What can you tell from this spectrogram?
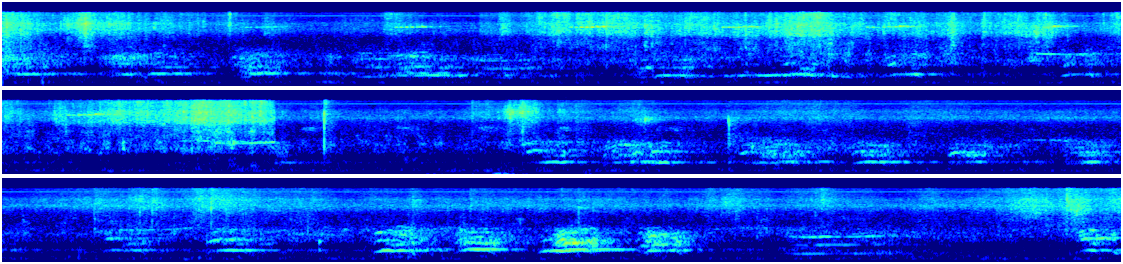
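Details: Several deer-hunting dogs, distant, bay in ragged, overlapping bursts of tonal, howling barks while running a trail they picked up during a deer drive; dog.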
